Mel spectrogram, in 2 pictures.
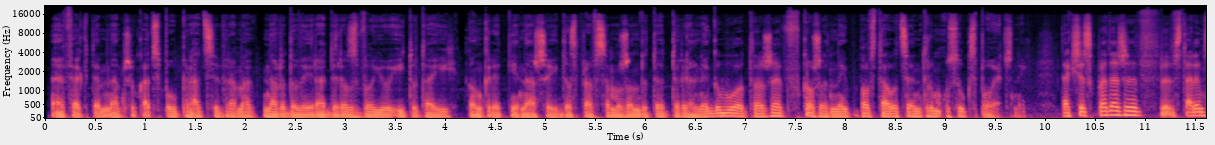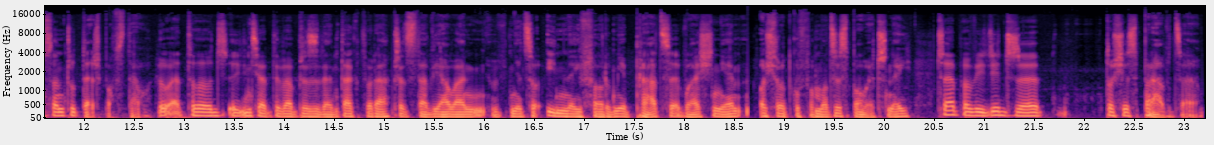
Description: Wójt gminy Korzenna Leszek Skowron na antenie RDN Nowy Sącz skomentował swoje powołanie do Rady ds. Samorządu Terytorialnego działającej przy prezydencie Karolu Nawrockim. W programie Słowo za Słowo włodarz z Sądecczyzny podkreślił, że już wcześniej pracował w tej samej strukturze, która działała przy poprzednim prezydencie Andrzeju Dudzie.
